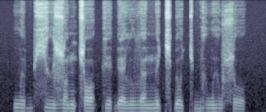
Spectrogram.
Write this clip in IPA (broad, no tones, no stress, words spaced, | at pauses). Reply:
wɘbçɨ ɮɔncɔke ɠɛlulɐ nɘcɗoc bɨwɨwɬo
